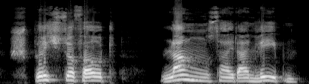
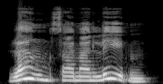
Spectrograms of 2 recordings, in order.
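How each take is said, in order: First: Angry king. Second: Defiant shepherd. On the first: King commands the fearless shepherd, angry and loud. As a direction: demand it like an offended ruler. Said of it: "Verärgert rief der König". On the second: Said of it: "rief der Schäfer". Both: Acted.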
